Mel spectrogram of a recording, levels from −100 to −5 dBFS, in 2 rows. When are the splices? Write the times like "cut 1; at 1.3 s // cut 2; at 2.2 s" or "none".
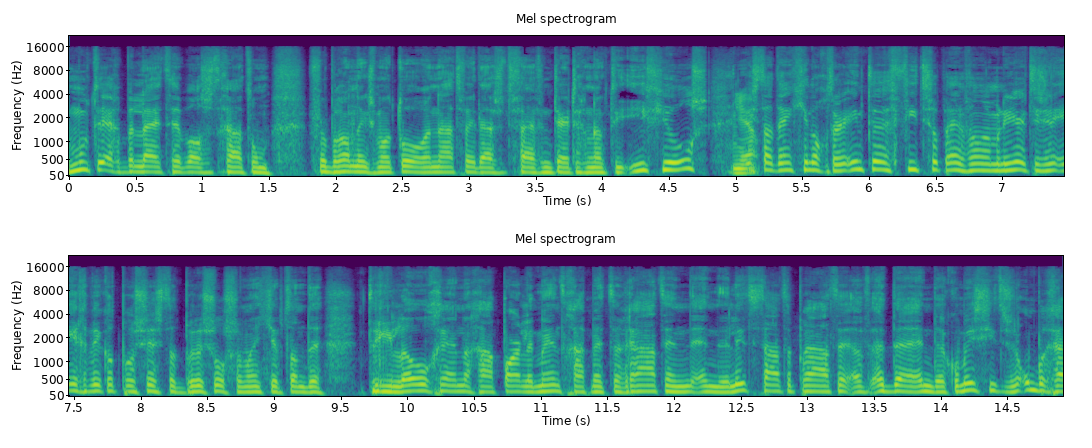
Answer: none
